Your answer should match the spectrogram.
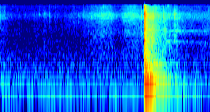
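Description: An axe chopping into a whole beef head on a table: one sharp, heavy blow about one and a half seconds in, with a short fading tail. The end of the previous blow fades out at the start.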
